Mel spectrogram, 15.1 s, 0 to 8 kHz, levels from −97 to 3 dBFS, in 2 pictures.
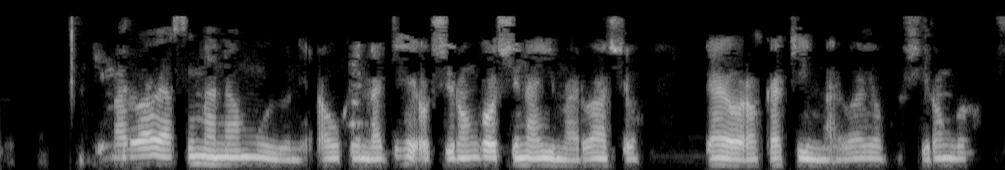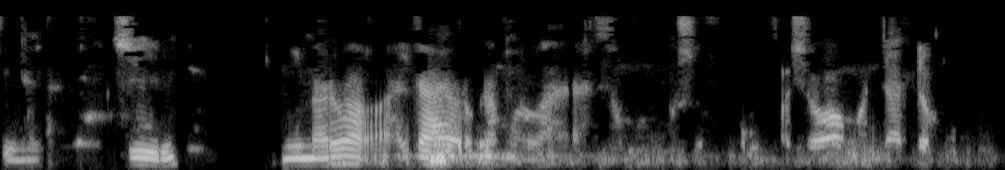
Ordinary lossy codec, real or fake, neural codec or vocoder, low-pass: MP3, 24 kbps; fake; codec, 44.1 kHz, 7.8 kbps, DAC; 7.2 kHz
